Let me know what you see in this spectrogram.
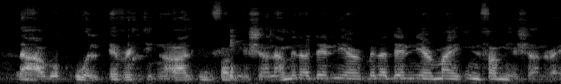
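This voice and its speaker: With a Jamaican accent, a man speaks at medium pitch and a fairly quick pace, with hardly any pauses and big swings in loudness. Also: ordinary pitch variation. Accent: Jamaican Patois-inflected. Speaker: caller on live show. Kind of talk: heated debate. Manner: repetitive, insistent.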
